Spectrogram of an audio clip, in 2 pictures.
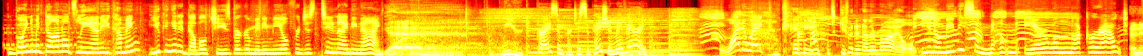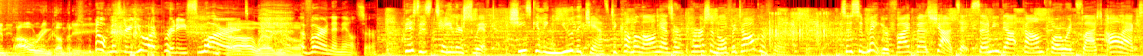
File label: commercial women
